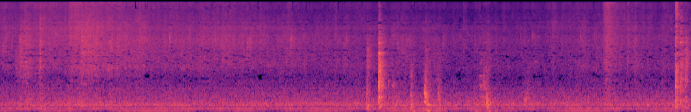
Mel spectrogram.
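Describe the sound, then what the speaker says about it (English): A soft, steady sizzle of meat searing in a pan runs throughout, with occasional clinks and scrapes of a utensil against cookware. "Y'all see that searing on there? That's what you want."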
